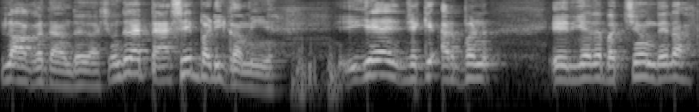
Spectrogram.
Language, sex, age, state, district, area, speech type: Dogri, male, 18-30, Jammu and Kashmir, Reasi, rural, spontaneous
